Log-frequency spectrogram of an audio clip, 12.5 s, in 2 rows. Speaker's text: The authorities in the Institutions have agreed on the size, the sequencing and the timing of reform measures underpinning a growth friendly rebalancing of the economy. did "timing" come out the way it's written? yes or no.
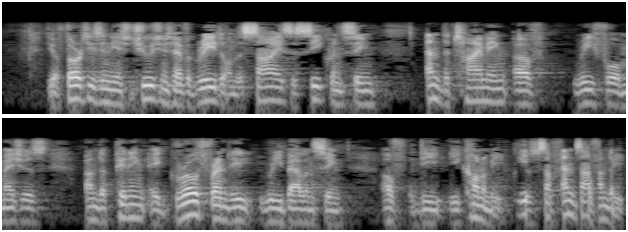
yes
